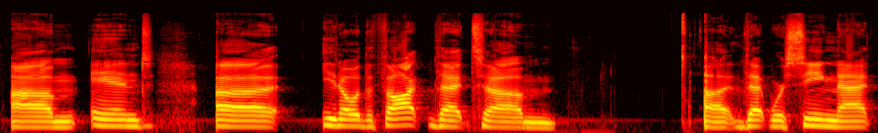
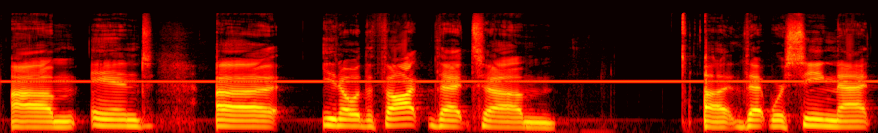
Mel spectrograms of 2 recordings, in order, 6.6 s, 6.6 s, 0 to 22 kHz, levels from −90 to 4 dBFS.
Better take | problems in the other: first | high-pitched whine; noticeable; throughout; 2 kHz, 20 dB below the speech

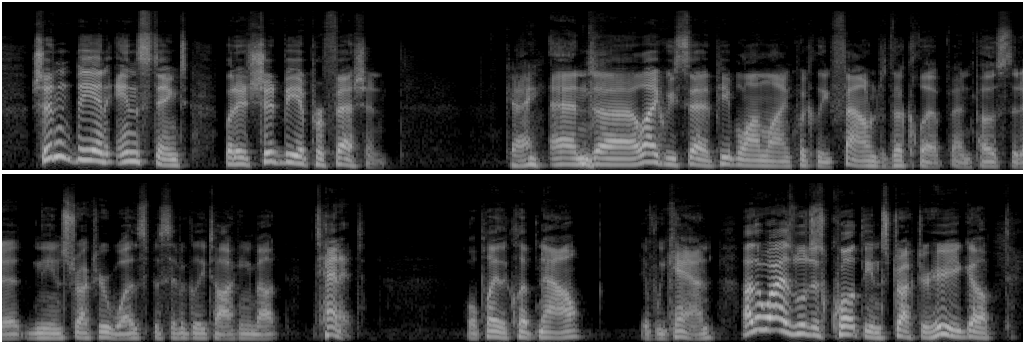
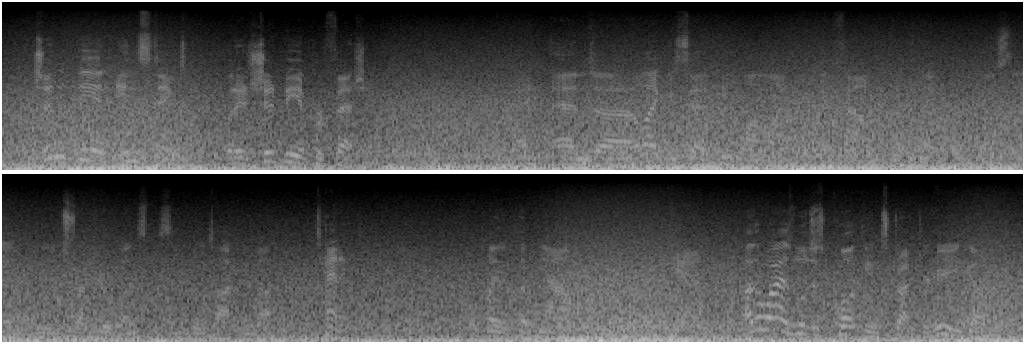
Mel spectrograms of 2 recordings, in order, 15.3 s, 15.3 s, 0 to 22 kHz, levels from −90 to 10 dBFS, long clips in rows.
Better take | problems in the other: first | wind noise on the microphone; heavy; 2 dB above the speech

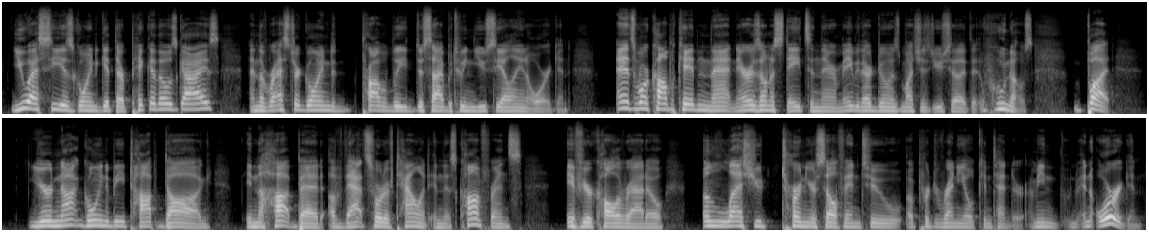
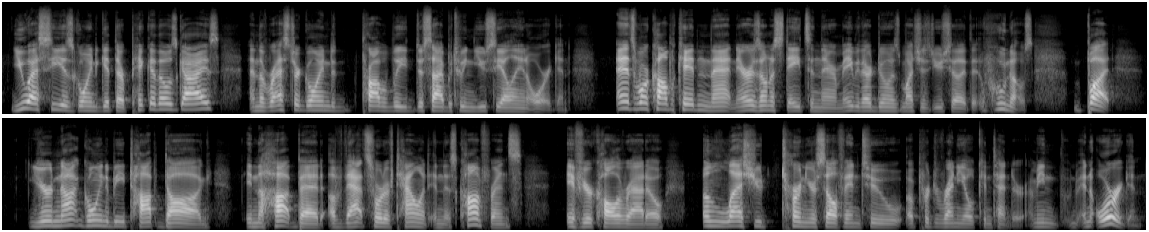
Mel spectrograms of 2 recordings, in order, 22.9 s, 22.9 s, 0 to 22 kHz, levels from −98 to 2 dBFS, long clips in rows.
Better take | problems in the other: first | thin; very; fading below 700 Hz

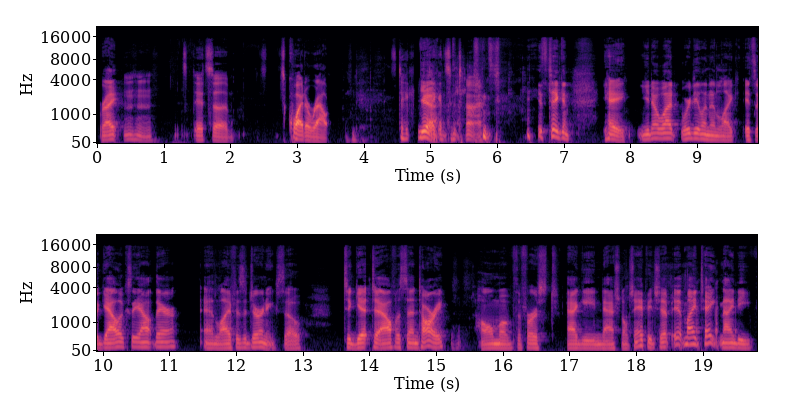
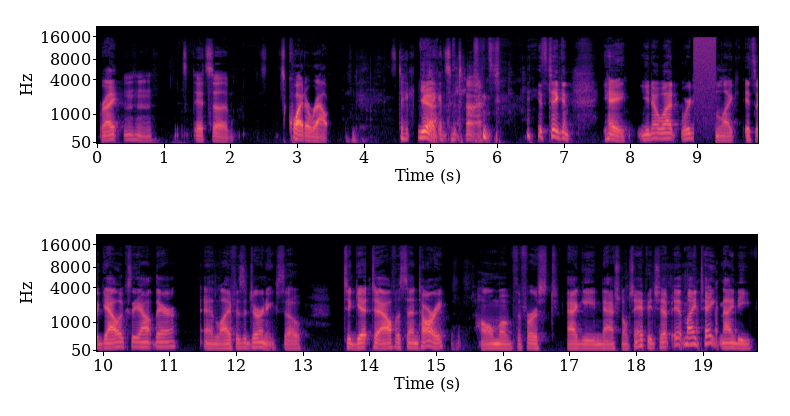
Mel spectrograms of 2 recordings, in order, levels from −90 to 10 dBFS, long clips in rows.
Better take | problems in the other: first | audio cutting out; filled with static; at 9 s

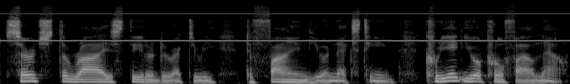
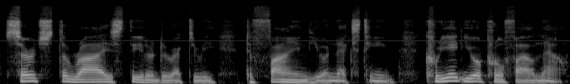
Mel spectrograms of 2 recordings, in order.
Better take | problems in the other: second | high-pitched whine; loud; throughout; 3 kHz, 6 dB below the speech; faint in the second

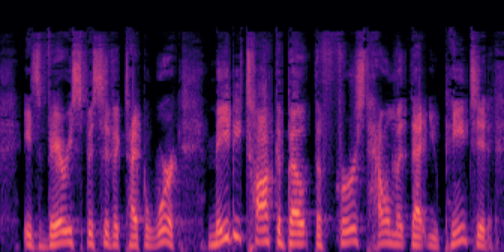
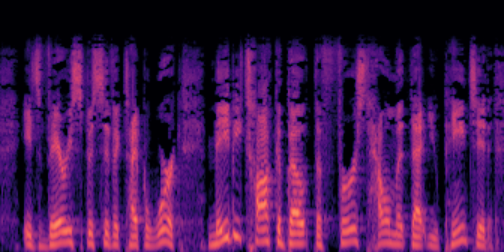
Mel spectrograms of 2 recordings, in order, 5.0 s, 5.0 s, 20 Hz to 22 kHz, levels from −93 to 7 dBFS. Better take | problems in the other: first | garbled, watery; badly; slightly in the first

